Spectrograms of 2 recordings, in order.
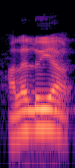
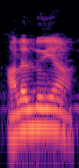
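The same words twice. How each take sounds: The two takes are said the same way.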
